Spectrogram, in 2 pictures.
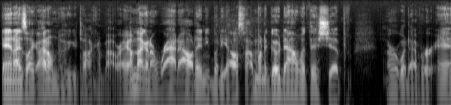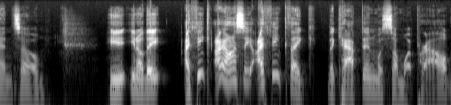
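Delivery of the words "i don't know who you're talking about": low, quick, mock tone with almost a chuckle. Retelling his own reply when questioned, retelling a chuckling reply. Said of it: "it's like a chuckle almost".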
